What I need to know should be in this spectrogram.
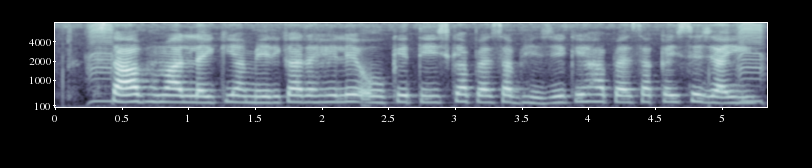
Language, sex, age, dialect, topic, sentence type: Bhojpuri, female, <18, Western, banking, question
